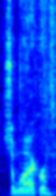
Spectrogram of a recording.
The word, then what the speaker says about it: Simulacrum: Simulacrum.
